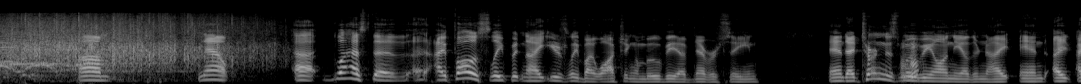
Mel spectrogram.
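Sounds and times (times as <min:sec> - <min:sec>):
audience applause: 0:00.0 - 0:02.9
speech: 0:00.8 - 0:01.2, 0:02.0 - 0:07.6, 0:08.3 - 0:10.8.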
